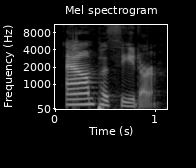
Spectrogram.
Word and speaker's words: amphitheater: pronunciation is very simple just say the word Theater which you already know how to pronounce theater theater now for this ampa so don't let this spelling confuse you ampa ampa now the syllable stress is on the first syllable so let's combine the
